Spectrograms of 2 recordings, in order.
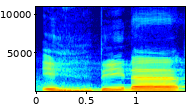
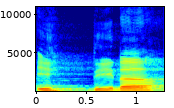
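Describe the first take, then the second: First: The h sound flows until the d. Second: The h sound breaks off before the d. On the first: The speaker calls it right. "Menyempurnakannya, yaitu rokhwahnya" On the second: The speaker calls it wrong. "enggak bertemu rokhwahnya, alirannya, sehingga terpotong. Maka ini salah"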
